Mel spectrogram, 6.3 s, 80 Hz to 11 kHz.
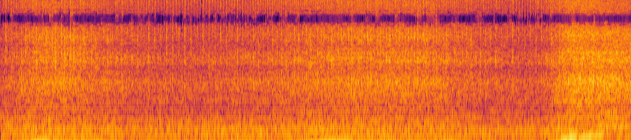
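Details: BMW 530i petrol engine idling with a sharp, rapid hard ticking over the hum, then a brief throttle blip.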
